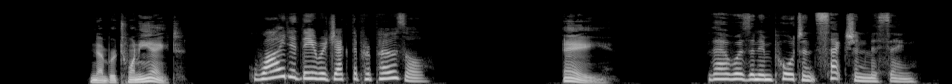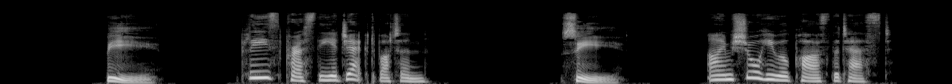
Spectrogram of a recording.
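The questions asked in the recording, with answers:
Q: Why did they reject the proposal?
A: A: There was an important section missing.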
